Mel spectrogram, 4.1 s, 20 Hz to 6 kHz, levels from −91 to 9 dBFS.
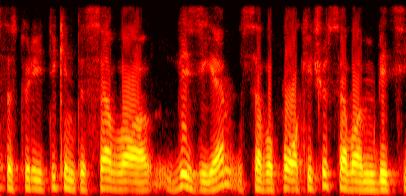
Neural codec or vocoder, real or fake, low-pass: none; real; 5.4 kHz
